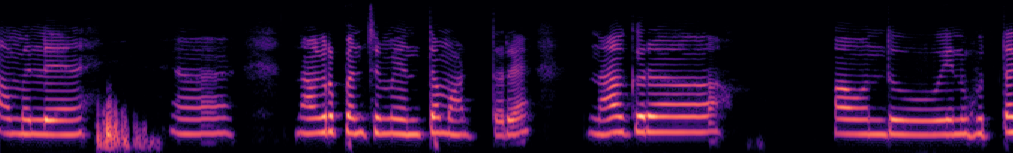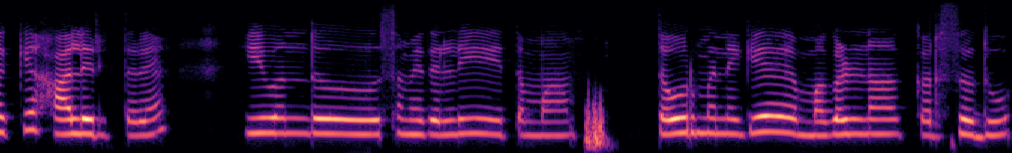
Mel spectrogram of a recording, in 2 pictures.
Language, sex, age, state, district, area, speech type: Kannada, female, 18-30, Karnataka, Davanagere, urban, spontaneous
